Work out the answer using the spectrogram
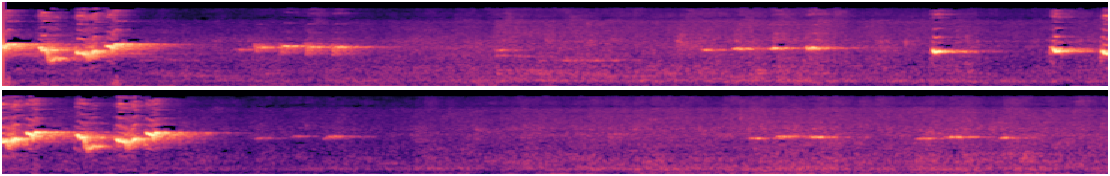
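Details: Gacor sooty-headed bulbul, recorded as a lure and for therapy, gives bubbly warbled phrases of swooping whistles separated by pauses, with softer short whistled notes later on.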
